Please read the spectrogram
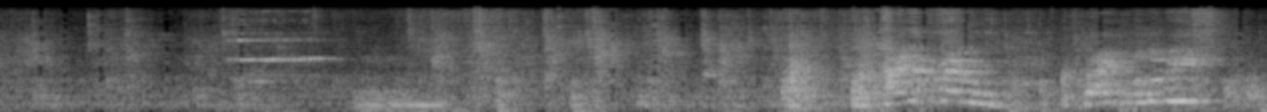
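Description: A dog whining: a short high whine about a second in, then several louder wavering whines that rise and fall in pitch near the end.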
